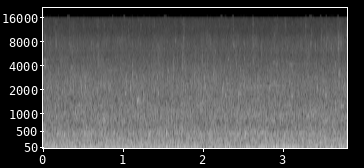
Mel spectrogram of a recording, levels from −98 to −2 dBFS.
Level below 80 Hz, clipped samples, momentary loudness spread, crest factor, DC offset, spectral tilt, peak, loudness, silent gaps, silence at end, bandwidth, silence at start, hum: -38 dBFS; under 0.1%; 1 LU; 14 dB; 0.1%; -4.5 dB/octave; -20 dBFS; -34 LUFS; none; 0 s; 17 kHz; 0 s; none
